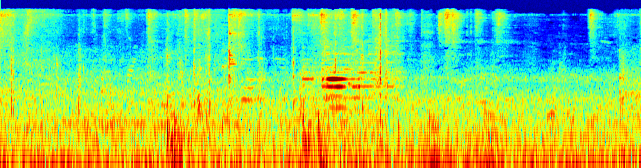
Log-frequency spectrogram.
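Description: Outdoor market crowd ambience: a steady low rumble with faint distant voices of people chatting, and a few light clicks and rustles.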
